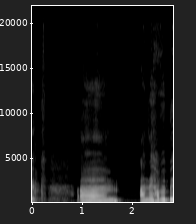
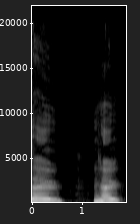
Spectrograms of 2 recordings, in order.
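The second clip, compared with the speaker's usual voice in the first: ordinary delivery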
